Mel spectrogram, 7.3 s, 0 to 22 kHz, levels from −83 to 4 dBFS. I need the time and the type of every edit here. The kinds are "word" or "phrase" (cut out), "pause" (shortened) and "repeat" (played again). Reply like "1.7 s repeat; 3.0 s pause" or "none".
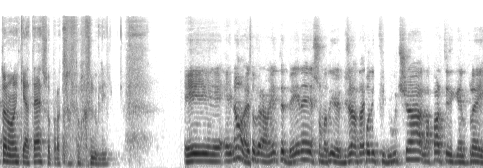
1.5 s word; 3.8 s word; 4.9 s word; 5.5 s word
